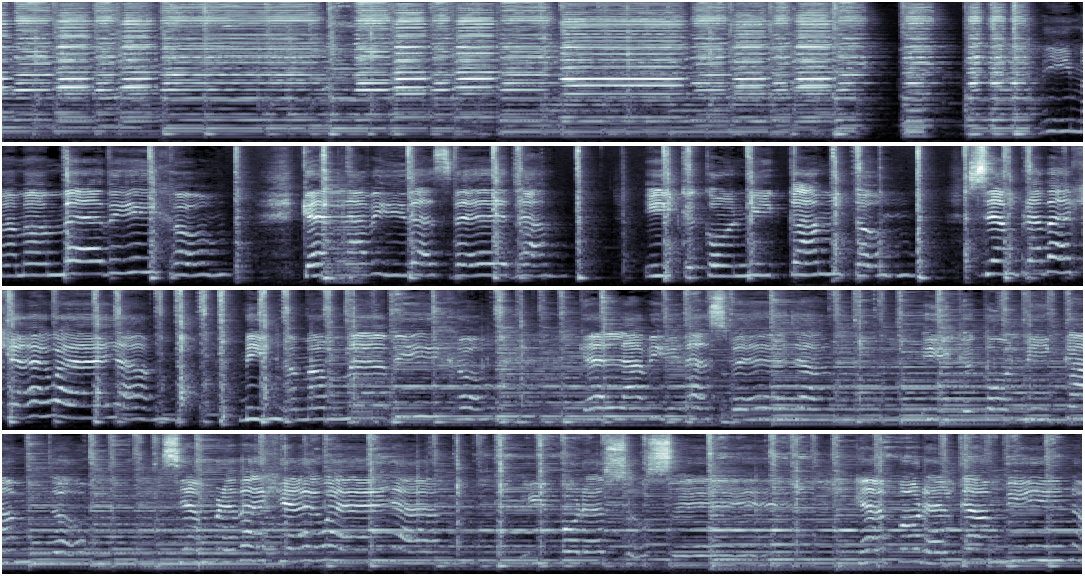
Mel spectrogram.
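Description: Gibson acoustic guitar strummed under a neck-rack harmonica playing held chords for about six seconds, then a woman singing over the guitar. Midway the music goes choppy, with short stops and breaks, before settling into steady strumming and singing.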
